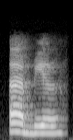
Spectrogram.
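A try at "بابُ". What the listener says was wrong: Kok babi? Kok kasroh? Kenapa kasroh? lada saja berarti dia indah. Ya, berarti di sisi bukan kepunyaan. Karena kalau kepunyaan nanti jadi ladaya. Berarti di sini dia majrur di kasroh.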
